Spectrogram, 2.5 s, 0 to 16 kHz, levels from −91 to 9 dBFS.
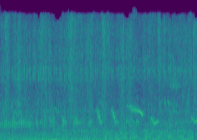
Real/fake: fake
